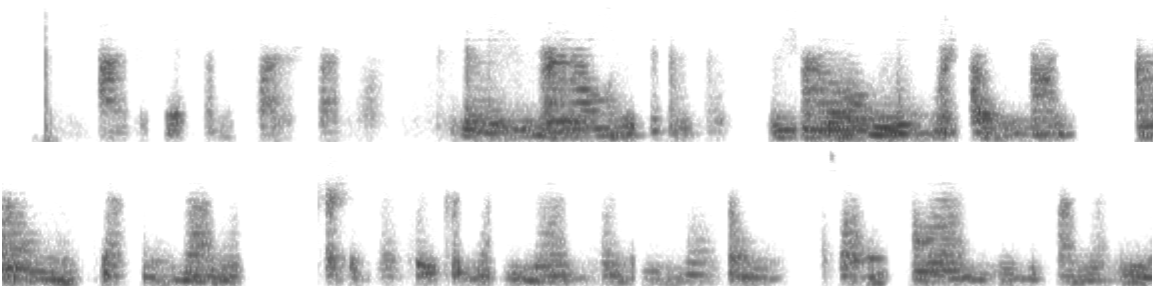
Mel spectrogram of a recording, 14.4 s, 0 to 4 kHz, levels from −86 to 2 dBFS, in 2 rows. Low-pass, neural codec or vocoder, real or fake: 3.6 kHz; codec, 44.1 kHz, 0.9 kbps, DAC; fake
